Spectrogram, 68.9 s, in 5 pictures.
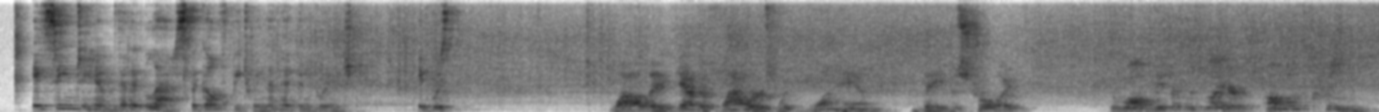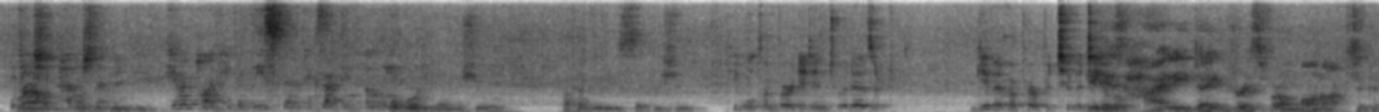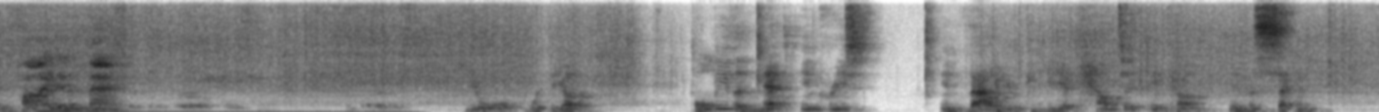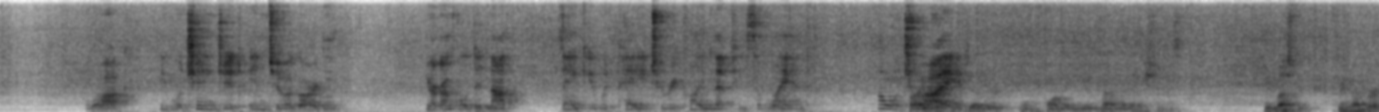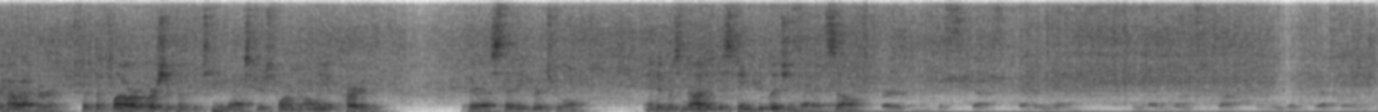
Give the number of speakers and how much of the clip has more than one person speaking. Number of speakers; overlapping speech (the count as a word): eight, about 7%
